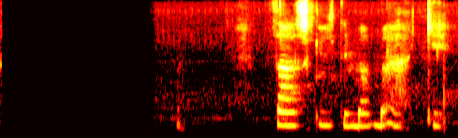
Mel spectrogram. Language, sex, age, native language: Icelandic, female, 10, Icelandic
